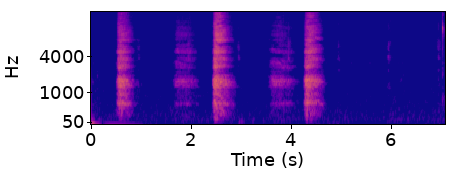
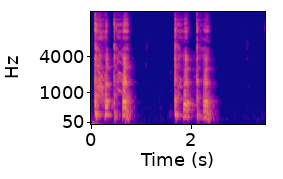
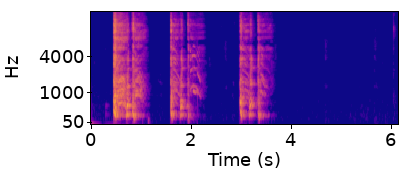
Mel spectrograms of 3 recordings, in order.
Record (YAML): exhalation_length: 7.1 s
exhalation_amplitude: 3230
exhalation_signal_mean_std_ratio: 0.3
cough_length: 3.5 s
cough_amplitude: 17459
cough_signal_mean_std_ratio: 0.41
three_cough_length: 6.1 s
three_cough_amplitude: 32210
three_cough_signal_mean_std_ratio: 0.29
survey_phase: beta (2021-08-13 to 2022-03-07)
age: 65+
gender: Male
wearing_mask: 'No'
symptom_none: true
smoker_status: Never smoked
respiratory_condition_asthma: false
respiratory_condition_other: false
recruitment_source: REACT
submission_delay: 2 days
covid_test_result: Negative
covid_test_method: RT-qPCR
influenza_a_test_result: Negative
influenza_b_test_result: Negative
